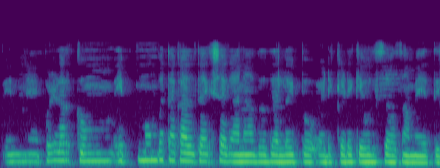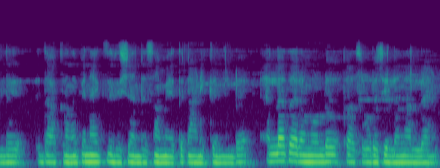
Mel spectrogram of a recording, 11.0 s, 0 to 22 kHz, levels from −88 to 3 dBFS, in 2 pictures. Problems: background sounds at intervals, low volume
